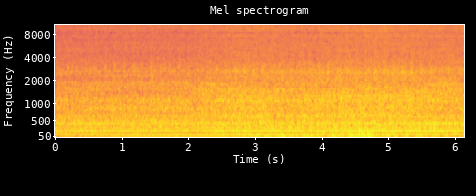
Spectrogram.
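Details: Peugeot 307 SW idling after timing belt replacement, alternator service and power steering flush, charging 14 V under load, rollers and water pump checked; steady even idle, smooth low hum, no knocks, ticks or squeals, healthy.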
